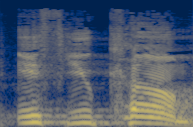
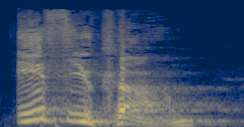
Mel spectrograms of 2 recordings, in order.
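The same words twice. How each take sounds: First: A lightly stressed quote, said at a normal pace; plain first reading of the quote; quoting Jesus. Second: Slowed down to drive the point home; slow emphatic repeat. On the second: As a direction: repeat "if you come" slowly, leaning on each word. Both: Acted. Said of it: "he says".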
